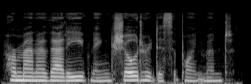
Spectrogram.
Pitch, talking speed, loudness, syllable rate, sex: 175 Hz, 165 wpm, -18 LUFS, 6.0 syllables/s, female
